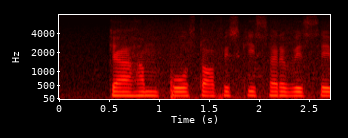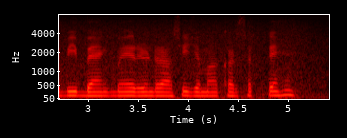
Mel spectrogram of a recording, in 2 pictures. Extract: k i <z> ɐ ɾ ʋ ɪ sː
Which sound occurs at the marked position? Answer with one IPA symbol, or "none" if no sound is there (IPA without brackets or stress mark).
s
